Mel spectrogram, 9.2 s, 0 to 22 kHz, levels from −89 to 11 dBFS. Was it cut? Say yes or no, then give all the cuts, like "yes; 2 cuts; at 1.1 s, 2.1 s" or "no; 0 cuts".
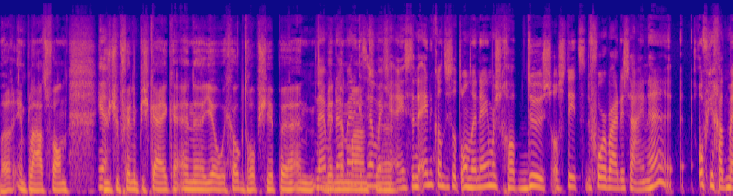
no; 0 cuts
